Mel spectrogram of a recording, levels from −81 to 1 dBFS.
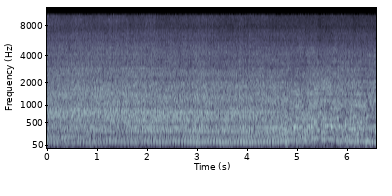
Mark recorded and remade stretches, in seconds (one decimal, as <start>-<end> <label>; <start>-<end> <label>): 0.0-4.7 recorded; 4.7-6.6 remade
